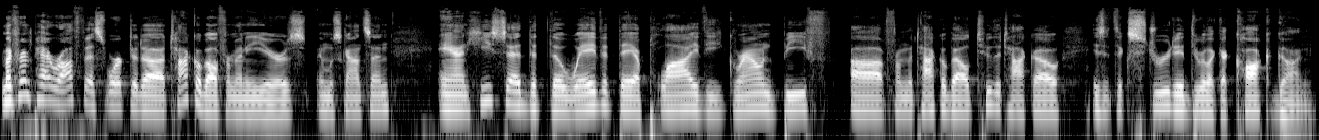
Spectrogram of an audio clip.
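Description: A man's voice: medium pitch, unhurried, clear, resonant tone, dry recording. A man co-hosting a podcast, answering with dry, short quips in casual chat. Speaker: podcast co-host.

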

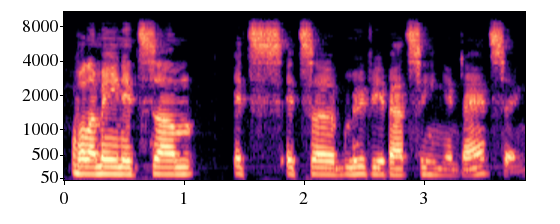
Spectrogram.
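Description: Male podcast co-host, loose rambling film chat, average-pitched voice. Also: flat delivery, normal speed, poor audio. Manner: rambling, many restarts and "you know". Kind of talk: casual film review chat.

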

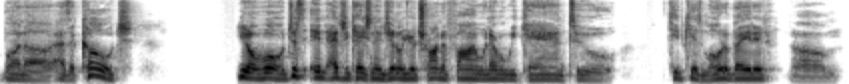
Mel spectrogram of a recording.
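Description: A man with a raspy, hoarse voice, worn from yelling, giving earnest, rambling answers as a coach being interviewed. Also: mid-range voice, normal speed. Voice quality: raspy, strained voice. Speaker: high school basketball coach and site coordinator, guest.

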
